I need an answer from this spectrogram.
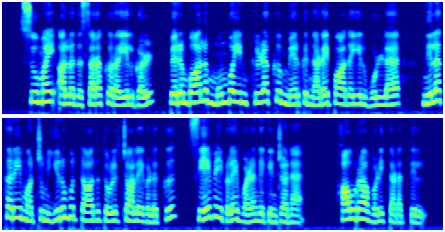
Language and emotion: Tamil, neutral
